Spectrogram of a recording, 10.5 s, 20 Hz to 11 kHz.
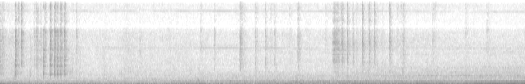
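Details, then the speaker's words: PSA-group car, high-speed radiator cooling fan activated via Launch Creader Elite V3 PC actuator test: steady whooshing roar, moped passing in street; fan runs smoothly, scan tool reports no fault detected. "Alors on peut tester le ventilateur haute vitesse aussi. Activation en cours."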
